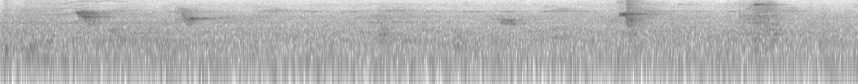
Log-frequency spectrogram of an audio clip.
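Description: Small birds chirping, short high chirps about once a second, some falling in pitch, over a steady outdoor background hum.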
